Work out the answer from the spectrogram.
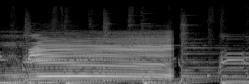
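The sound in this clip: A cow moos on a farm field where it grazes on grass. It gives one long, loud, steady low moo, followed by a rougher, lower trailing grunt.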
